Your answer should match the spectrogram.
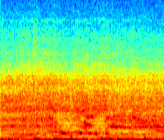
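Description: Loud rock music: a full band with drums, bass and guitar, and a yelled vocal sliding over it.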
